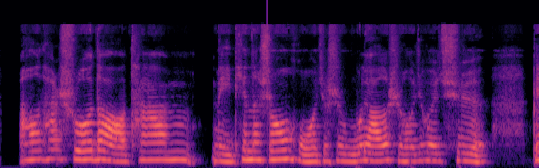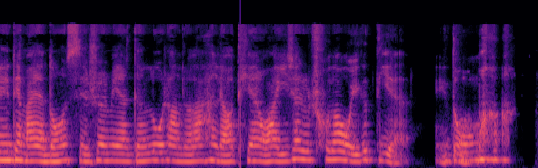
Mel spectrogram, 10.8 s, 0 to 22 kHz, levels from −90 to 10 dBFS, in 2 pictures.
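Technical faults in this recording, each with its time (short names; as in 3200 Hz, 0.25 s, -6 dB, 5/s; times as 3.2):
2.68 pop -8 dBFS
7.8 pop -13 dBFS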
